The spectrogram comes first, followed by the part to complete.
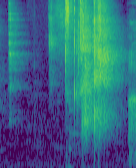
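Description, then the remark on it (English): A short hiss, then a sharper crack and a long, bright fizz of carbonated water, broken by a few small clicks and sips, with no one talking. “Let's all pop one open for the boys.”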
